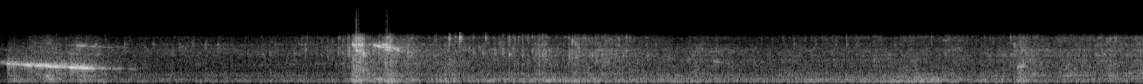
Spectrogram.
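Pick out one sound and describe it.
Motorcycle engines rumble from far below.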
